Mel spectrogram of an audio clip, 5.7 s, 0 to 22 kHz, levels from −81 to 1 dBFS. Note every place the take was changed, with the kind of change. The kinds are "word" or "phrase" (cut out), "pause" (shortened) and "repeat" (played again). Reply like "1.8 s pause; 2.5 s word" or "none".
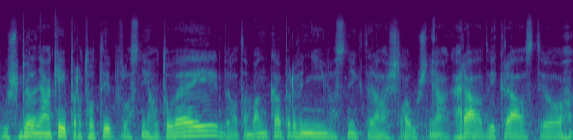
2.5 s word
